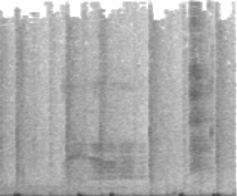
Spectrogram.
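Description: Heartbeat sound effect: low double thumps, lub-dub, repeating about once a second.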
